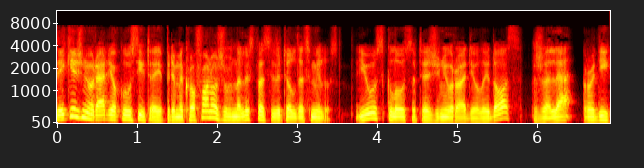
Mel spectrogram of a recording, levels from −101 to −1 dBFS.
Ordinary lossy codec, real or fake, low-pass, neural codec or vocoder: MP3, 48 kbps; fake; 7.2 kHz; codec, 16 kHz, 1 kbps, X-Codec, WavLM features, trained on Multilingual LibriSpeech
